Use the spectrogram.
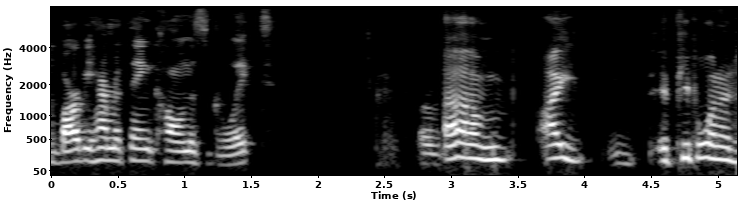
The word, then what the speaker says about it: Glicked: was Barbie Heimer ick say it right glicked Glick glicked yes but I I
